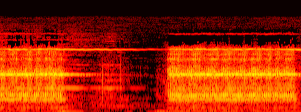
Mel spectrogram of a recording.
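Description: A telephone bell rings in two long, steady bursts separated by a pause of over a second, fairly loud, with no one speaking.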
